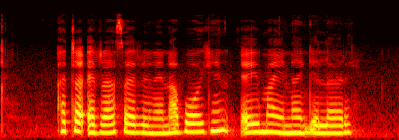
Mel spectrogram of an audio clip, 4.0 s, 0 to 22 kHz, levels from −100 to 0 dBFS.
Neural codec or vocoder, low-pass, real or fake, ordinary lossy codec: none; 14.4 kHz; real; none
